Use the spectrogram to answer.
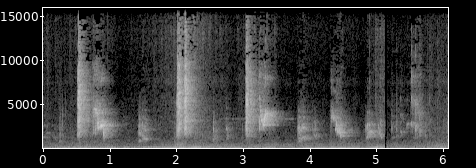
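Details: Pet rainbow lorikeets fighting indoors: a series of about six loud, harsh, grating screeches, each short and rasping, coming at irregular intervals of roughly a second, with brief quiet gaps between bursts.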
